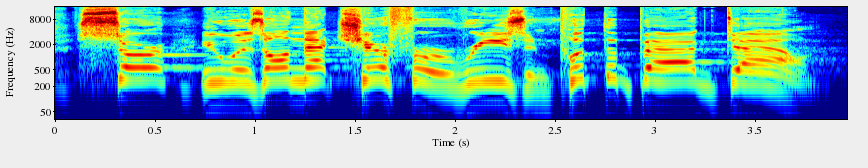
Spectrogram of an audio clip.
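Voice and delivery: loud booming voice. Retelling what a security guy said to the speaker, in a loud booming voice. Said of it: "this loud, booming voice go".

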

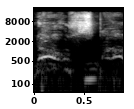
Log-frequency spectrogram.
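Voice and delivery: high, loud angry yell.

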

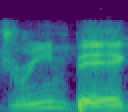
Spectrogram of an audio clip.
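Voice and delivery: ordinary talk

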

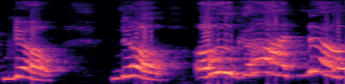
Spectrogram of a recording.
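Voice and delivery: very slow, drawn-out, high, loud speech broken by laughter. Retelling own reaction to hearing a story: retelling own laughing protest. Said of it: "I am laughing so hard, I'm crying".

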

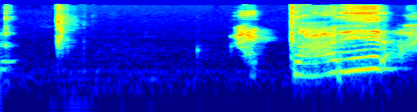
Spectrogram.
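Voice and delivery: put-on high, overjoyed, freaking-out, thrilled exclamation. Recalling learning of being cast as Summer, retelling freaking out. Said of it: "I was freaking out".

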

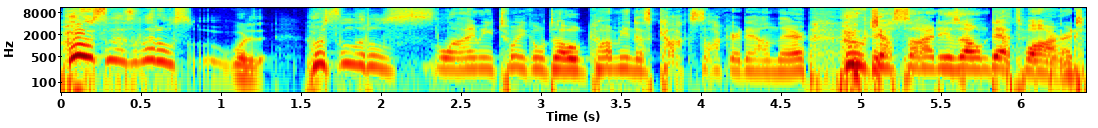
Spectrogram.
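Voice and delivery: play-acted very high, swooping, rising drill-sergeant screaming. Retelling how the head sergeant lost his mind, imitating the head sergeant screaming. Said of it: "That was the bit where I was like".

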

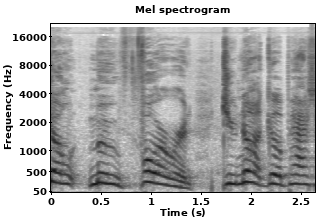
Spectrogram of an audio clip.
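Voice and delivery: mock-angry yelling. Retelling what a guy shouted at them about a cone, mock-angry yelling. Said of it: "really angry".

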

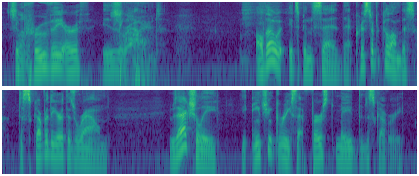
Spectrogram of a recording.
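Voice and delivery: smooth, sultry, super slow drawn-out narration. Asked to read the synopsis aloud, super slow, sultry and smooth. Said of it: "Super slow. Like, sultry, smooth".

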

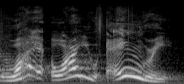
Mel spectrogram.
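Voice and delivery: pleading tone. Voicing God asking Cain a question, acting out a father's pleading. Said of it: "Like a father pleading with his son".

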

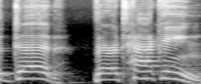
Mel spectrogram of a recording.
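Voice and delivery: shrill, very high, panicked alarm cry. Narrating a story as the town screams for help, guard shouting. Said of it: "Shouts a guard".

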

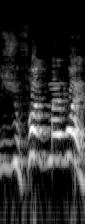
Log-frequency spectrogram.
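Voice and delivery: put-on Italian American accent, high-pitched and loud. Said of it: "I said".

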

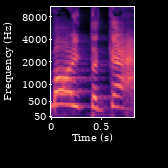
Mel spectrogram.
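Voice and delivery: slow, high-pitched loud shout. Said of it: "well known to regular travellers for loudly shouting".

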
